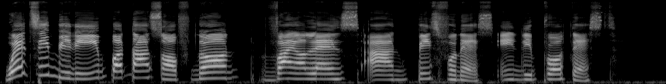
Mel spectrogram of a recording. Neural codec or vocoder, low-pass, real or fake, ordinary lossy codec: none; none; real; none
